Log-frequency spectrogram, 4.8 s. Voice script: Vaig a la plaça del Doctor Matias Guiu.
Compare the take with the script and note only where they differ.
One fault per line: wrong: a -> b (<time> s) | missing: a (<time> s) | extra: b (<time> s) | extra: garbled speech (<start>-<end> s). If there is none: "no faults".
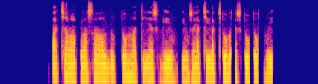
extra: garbled speech (2.7-4.1 s)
